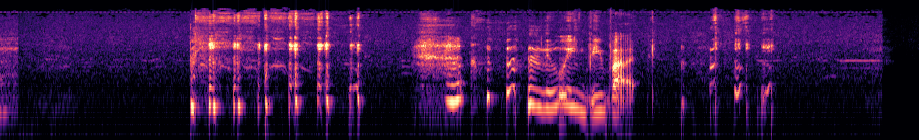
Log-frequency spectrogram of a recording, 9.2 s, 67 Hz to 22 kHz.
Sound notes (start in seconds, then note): 1.4 laughing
